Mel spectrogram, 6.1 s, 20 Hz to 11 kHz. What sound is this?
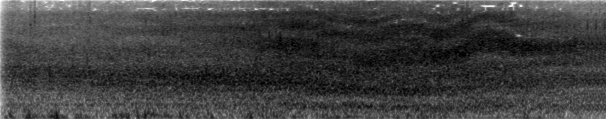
Sound effects > Vehicles
Car driving 7
car, hervanta, tampere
